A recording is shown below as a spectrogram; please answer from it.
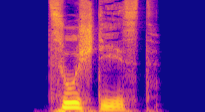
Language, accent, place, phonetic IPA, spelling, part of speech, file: German, Germany, Berlin, [ˈt͡suːˌʃtiːst], zustießt, verb, De-zustießt.ogg
- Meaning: second-person singular/plural dependent preterite of zustoßen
